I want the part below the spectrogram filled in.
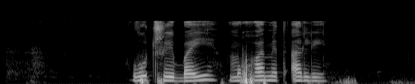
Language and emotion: Russian, neutral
